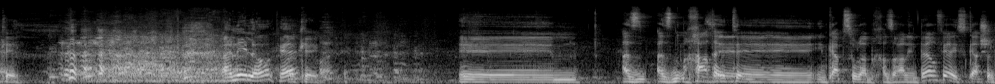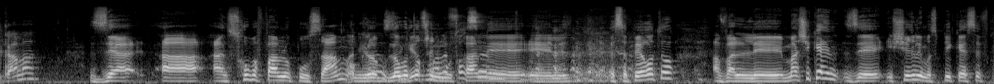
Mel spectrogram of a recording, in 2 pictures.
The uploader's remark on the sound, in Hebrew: פרק מיוחד שהוקלט בפני קהל חי במשרדי קאטו נטוורקס.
